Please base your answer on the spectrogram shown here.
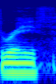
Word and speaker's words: Ralph: It's pronounced Rafe. But it's spelled like Ralph.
